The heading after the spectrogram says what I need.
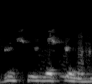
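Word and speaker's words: Je suis la plume: You don't pronounce the last E. Jesuis Laplume.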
